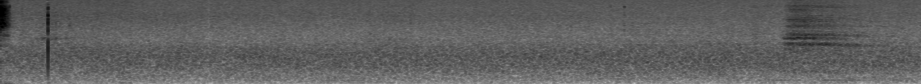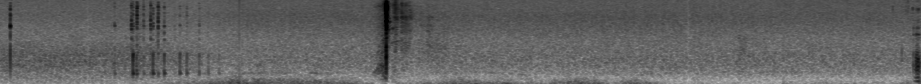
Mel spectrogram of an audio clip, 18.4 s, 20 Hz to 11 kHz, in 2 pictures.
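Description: Quiet outdoor ambience with a steady hiss, broken by a faint tap near the start, a few soft clicks, and a single sharp click about 13 seconds in, the loudest sound: a putter striking a golf ball on the green.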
